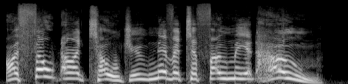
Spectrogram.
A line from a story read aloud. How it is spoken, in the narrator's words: shouted, angrily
